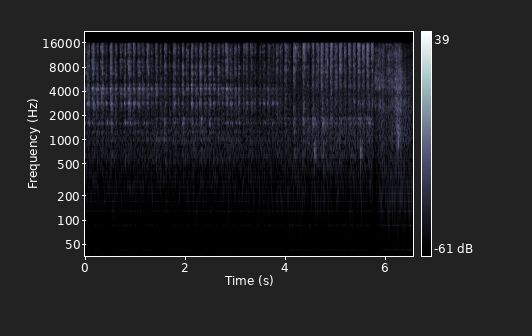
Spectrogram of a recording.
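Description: Rapid, even scrubbing strokes of a hand tool inside the bore of a Ferguson TE20 brake cross-shaft knuckle, scratching off paint and old grease. The strokes stop near the end, and a paper towel rustles as the part is wiped.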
